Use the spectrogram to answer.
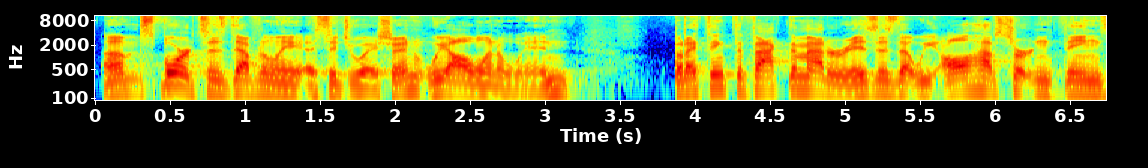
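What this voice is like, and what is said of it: Slightly hoarse, squeaky voice. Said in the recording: “my voice is a little hoarse ... if I have a little squeak”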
